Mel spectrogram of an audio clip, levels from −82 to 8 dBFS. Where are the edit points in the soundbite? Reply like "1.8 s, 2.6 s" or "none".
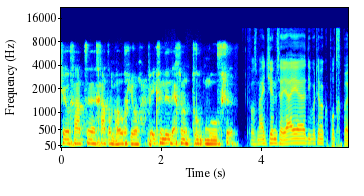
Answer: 1.7 s, 3.5 s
